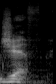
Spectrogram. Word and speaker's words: GIF: honestly it's it's like gif and jiff yeah the guy who created it says it's pronounced jiff but yeah no ever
